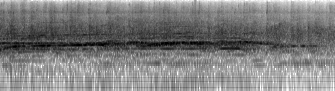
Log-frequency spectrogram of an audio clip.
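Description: A church audience applauding and cheering: a steady wash of dense clapping with high shouted cheers running through it, fairly even in loudness for about five seconds.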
